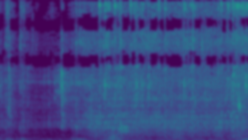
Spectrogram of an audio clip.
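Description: Handheld battery milk frother running in a small glass of sea moss gel, a faint steady whir as it blends the gel to break up small thickened lumps.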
